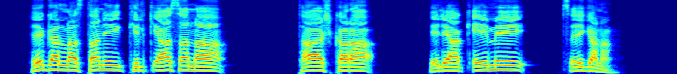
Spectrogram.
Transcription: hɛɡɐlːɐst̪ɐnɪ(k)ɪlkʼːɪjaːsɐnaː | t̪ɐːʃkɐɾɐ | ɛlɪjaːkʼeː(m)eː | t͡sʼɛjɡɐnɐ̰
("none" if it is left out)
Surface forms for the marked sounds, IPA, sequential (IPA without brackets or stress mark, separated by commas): k, m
